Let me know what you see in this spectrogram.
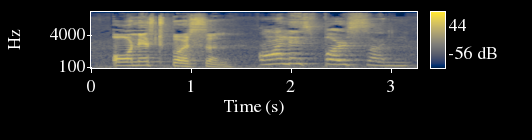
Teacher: The H is silent, so the honest person.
